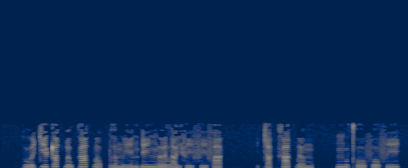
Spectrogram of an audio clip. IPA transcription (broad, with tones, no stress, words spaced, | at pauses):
ku˨˩˨ə̯ci˧ ʈa˦˥t̚ɓə˨˩wka˦˥t̚ lɔ˨˩p̚ɣə˨˩˦mɣi˨˩˦n ɗi˧˥ŋəː˧˥ la˨˩˨jfi˨˩˨ fi˨˩˨fa˦˥k̚ | ca˨˩k̚xa˦˥t̚lə˨˩m | ŋu˧t̪ʰo˨˩fo˧ fi˧˥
